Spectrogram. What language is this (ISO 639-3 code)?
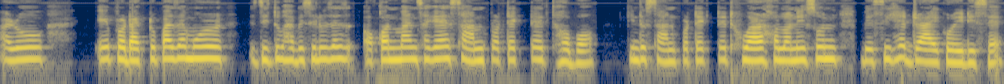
asm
